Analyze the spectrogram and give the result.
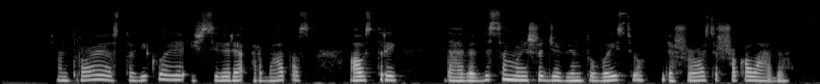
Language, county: Lithuanian, Vilnius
